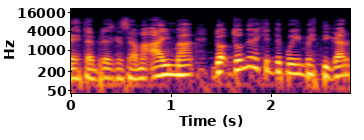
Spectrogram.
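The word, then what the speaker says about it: Ayma: Ya, el Aima, para los que no saben, se escribe A-Y-M-A, Aima.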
